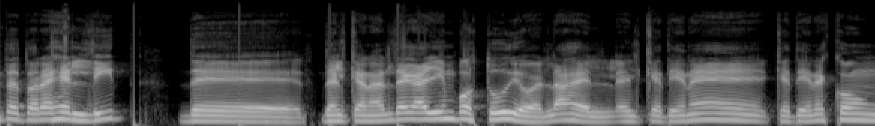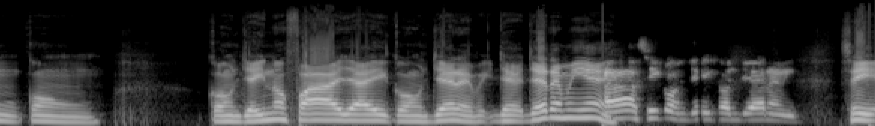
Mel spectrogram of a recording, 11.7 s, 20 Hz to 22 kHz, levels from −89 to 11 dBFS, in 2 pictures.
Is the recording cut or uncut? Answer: cut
